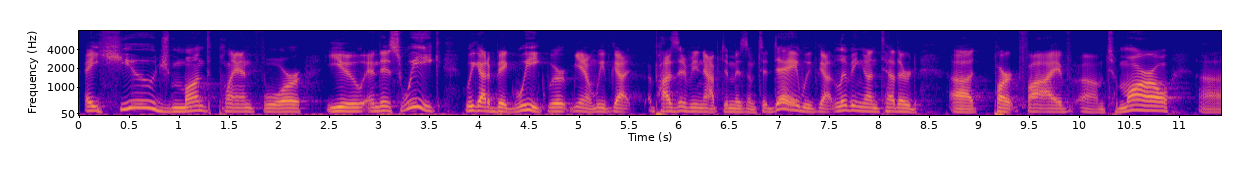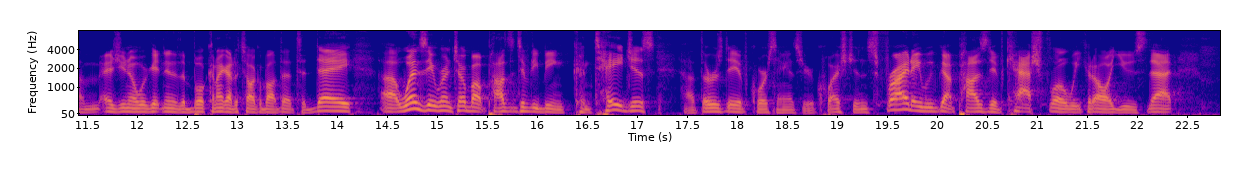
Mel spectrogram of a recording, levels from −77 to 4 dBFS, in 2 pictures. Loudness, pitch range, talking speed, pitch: -24 LUFS, 115-150 Hz, 200 wpm, 130 Hz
